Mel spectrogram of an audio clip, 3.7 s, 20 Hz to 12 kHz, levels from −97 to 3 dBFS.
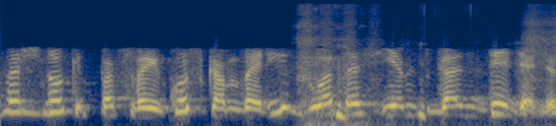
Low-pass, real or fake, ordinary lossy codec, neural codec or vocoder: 10.8 kHz; fake; AAC, 48 kbps; vocoder, 44.1 kHz, 128 mel bands every 256 samples, BigVGAN v2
